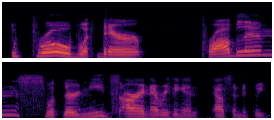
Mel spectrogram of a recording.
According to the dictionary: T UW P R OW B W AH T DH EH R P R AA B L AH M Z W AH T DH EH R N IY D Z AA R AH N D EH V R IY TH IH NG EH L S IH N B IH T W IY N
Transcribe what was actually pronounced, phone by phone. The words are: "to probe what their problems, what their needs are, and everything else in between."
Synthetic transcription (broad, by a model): T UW P R OW B W AH T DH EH R P R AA B L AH M S W AH T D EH R N IY D S AA R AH N EH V R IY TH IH NG EH L S IH N B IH T W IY N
